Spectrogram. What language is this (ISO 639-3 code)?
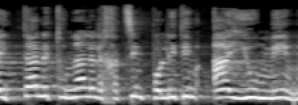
heb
